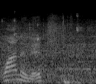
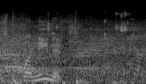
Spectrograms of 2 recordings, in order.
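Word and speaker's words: Planinić: And you've heard all year his name pronounced Planinic. But checked with Zoran before the game, and he said the correct pronunciation is Planinic.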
